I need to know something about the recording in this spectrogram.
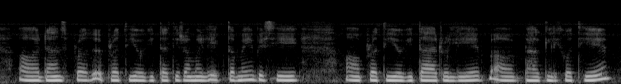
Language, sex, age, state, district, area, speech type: Nepali, female, 18-30, West Bengal, Kalimpong, rural, spontaneous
